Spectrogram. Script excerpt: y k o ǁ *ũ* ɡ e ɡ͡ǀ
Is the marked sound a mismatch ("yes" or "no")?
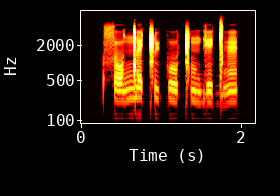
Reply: no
